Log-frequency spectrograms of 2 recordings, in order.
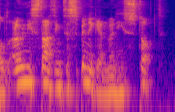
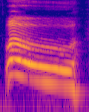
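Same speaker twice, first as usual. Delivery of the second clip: startled whoa; 4 semitones higher, 9 dB louder than usual. Acted. Marlowe startled by the dented car.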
